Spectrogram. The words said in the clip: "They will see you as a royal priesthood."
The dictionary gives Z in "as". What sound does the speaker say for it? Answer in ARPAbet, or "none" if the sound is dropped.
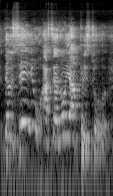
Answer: S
